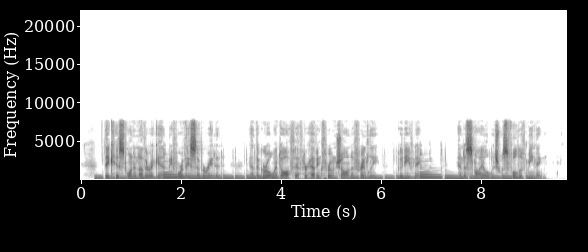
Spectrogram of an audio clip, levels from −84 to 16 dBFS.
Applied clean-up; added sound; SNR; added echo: none; Electric guitar; 4 dB; none.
